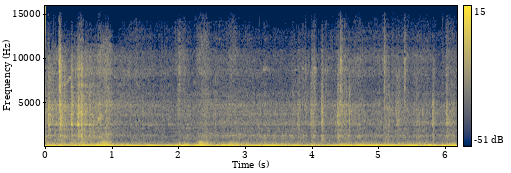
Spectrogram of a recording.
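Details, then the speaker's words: BMW E36 ute with 13B rotary engine swap, driving after oil cooler install: revs rise and fall with a choppy, uneven note low in the rev range and it won't idle properly; cause unknown. Misfire at low rpm. "As you can hear, it's got like a misfire down low, so I've got to sort that out, and it won't really idle properly at the moment, so that's a little bit weird"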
